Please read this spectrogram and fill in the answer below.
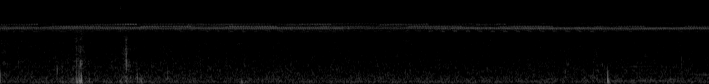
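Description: A faint insect trill: one steady, high-pitched chirring tone that runs on unbroken, with a few soft clicks now and then.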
